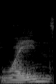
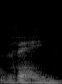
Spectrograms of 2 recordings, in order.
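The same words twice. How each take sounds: First: The word starts with a 'w' glide. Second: The word starts with a 'v' sound. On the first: The speaker calls it wrong. "Nicht Wayne" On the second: The speaker calls it right. "wie ein W in Wasser"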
